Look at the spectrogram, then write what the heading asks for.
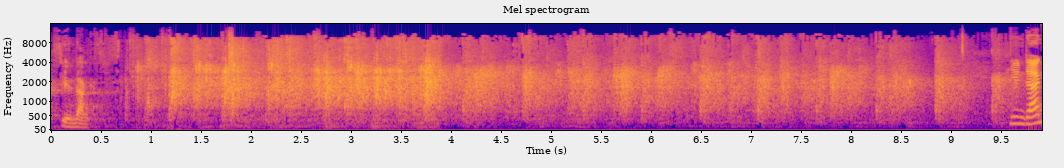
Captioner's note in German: Beifall BÜNDNIS 90/DIE GRÜNEN und vereinzelt CDU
